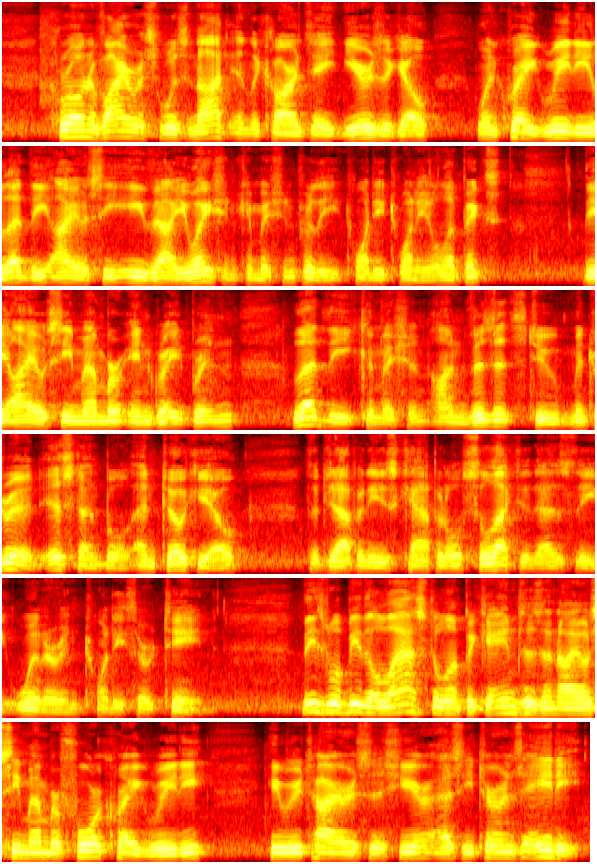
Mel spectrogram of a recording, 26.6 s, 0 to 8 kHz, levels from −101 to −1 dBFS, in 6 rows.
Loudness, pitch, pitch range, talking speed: -18 LUFS, 110 Hz, 105-125 Hz, 155 wpm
